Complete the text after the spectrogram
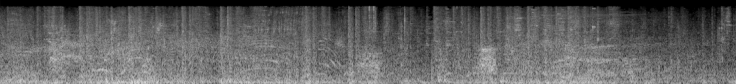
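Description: Gunfire and explosions crack and boom in quick bursts.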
